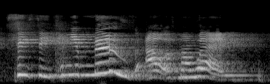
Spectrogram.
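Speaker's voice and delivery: high, loud, then slow and pointed; mother snapping at her child to move, loud and high; sharp irritated bark. Retold or imitated. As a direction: shove the words at someone in your way. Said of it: "It doesn't sound great".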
